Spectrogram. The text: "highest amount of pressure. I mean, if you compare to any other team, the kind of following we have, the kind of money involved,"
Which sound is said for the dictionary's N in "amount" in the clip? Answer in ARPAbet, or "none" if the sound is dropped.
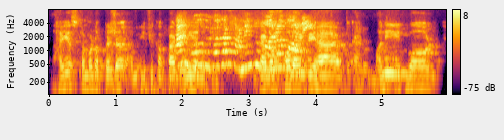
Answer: none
